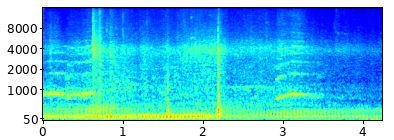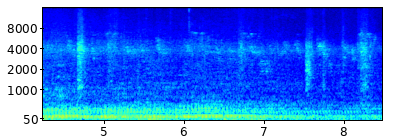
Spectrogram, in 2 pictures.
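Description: A motor vehicle's engine drone, loudest at first and fading away over several seconds, as of one passing by and receding. A sharp click comes about two seconds in.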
